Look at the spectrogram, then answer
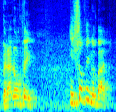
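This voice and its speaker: A man's voice: high-pitched, sing-song, fairly quick, a little hiss or hum. A man in his sixties from Haiti, speaking casually in an interview and rambling through his memories with many restarts. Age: 60s. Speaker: interviewee, math professor.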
